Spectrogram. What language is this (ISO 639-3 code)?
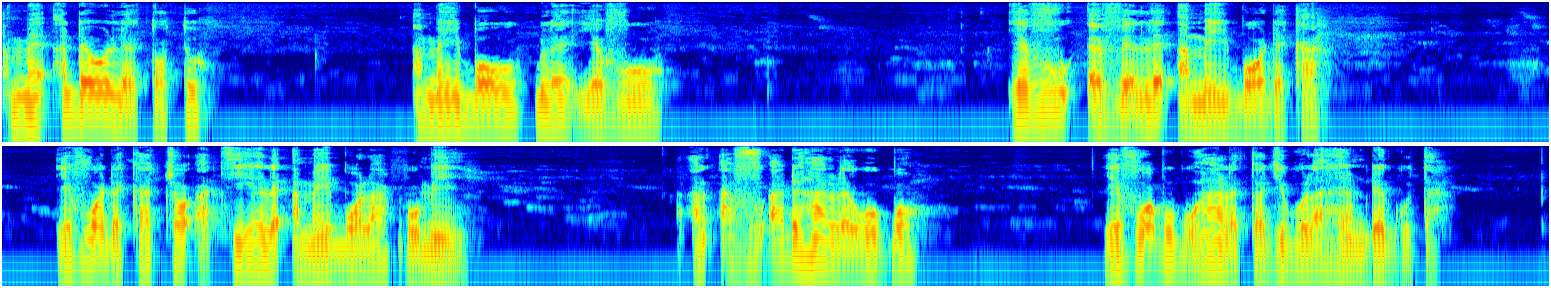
ewe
